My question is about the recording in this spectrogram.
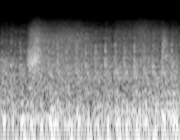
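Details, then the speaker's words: Honda TMX motorcycle after tune-up and a fix for a persistent ticking (lagitik): steady, even low putter at idle with no ticking or tapping; engine sounds healthy. "Diba? Wala na kayo maririnig dyan na ano,"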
